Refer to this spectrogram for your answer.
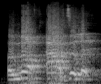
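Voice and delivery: loud, high commanding shout. Acted. Strahd shouts at Azalin, commanding and loud. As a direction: stop the rival with a bellow. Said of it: "you hear Strahd's voice".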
